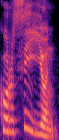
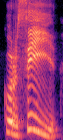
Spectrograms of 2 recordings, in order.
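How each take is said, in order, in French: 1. Le mot se termine par un son 'un' ajouté. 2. Le mot se termine sur un simple son 'ee'. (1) "À la fin, il y a deux. ضمتان" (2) "Et à l'arrêt, comment on va le prononcer?"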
